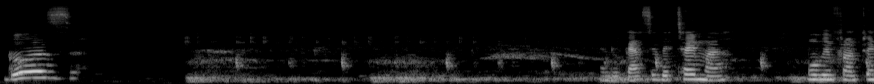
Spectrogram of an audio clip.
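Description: A woman speaks with animation and laughs close to a microphone.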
